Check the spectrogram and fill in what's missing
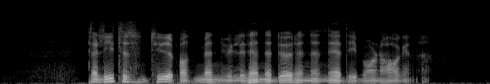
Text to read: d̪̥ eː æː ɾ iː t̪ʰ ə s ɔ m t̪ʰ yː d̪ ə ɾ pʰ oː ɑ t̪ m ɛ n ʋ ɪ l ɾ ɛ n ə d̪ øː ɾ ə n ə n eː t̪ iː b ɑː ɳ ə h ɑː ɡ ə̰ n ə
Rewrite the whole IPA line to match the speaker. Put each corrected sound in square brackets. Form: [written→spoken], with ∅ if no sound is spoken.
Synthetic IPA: d̪̥ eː æː [ɾ→ɭ] iː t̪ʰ ə s ɔ m t̪ʰ yː d̪ ə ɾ pʰ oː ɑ t̪ m ɛ n ʋ ɪ l ɾ ɛ n ə d̪ øː ɾ ə n ə n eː [t̪→d̪] iː b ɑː ɳ ə h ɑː ɡ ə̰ n ə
